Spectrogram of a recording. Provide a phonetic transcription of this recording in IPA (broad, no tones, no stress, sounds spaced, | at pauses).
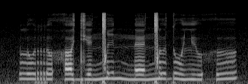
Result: l u r ʊ h ʌ dʲ ɛ ŋ͡ǀ i nː ɛ ŋ͡ǀ ɯ d ɾ u lʲ u h ɯ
